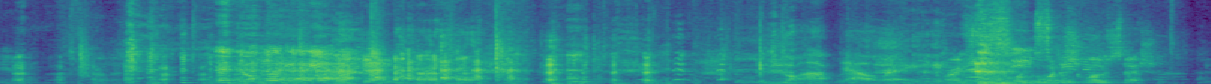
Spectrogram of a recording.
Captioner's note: laughter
